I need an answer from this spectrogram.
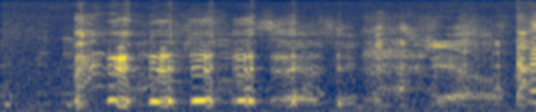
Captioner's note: laughing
